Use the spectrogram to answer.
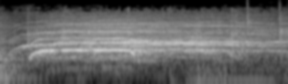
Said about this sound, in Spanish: Esta es una noche especial porque tenemos aquí a una personita especial que queremos que le brinden su cálido aplauso.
